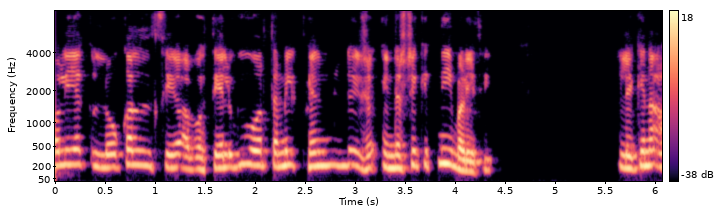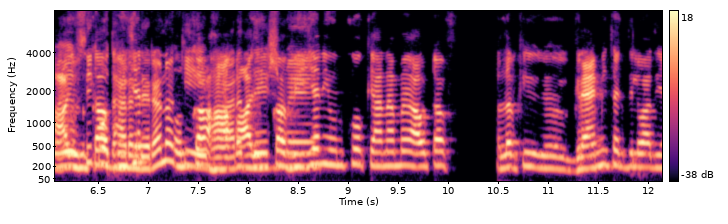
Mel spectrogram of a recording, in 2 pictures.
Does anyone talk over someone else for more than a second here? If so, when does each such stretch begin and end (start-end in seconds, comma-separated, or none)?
6.0-8.7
